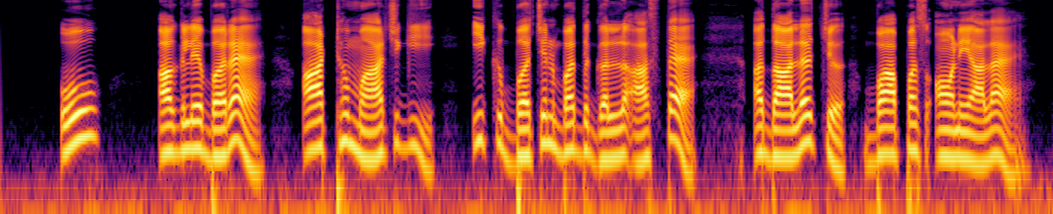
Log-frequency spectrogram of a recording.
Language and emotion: Dogri, neutral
